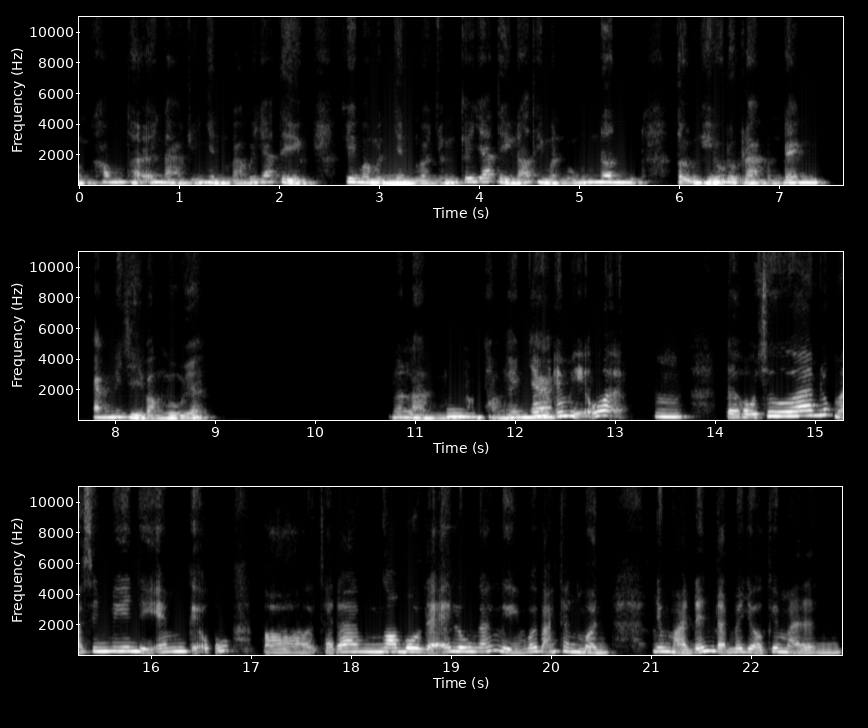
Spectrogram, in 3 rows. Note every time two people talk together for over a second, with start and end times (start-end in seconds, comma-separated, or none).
none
